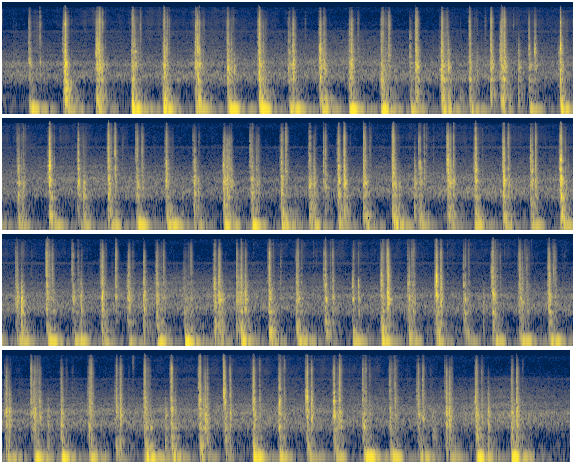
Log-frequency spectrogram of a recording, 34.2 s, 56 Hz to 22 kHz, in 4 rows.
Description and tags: Running on wooden platform near the seaside version 3
Sound of a person running on a wooden platform. Ambient sounds which also can be heard are the ocean and crickets in the background.
Recorded on the Zoom F4 and Rode M5's
running, footsteps, walking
